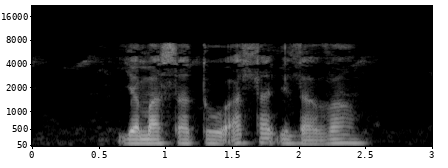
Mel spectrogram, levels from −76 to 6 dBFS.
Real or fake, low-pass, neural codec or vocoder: real; 7.2 kHz; none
